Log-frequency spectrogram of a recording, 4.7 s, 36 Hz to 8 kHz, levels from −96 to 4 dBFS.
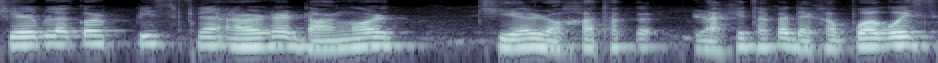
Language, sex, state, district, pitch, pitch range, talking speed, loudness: Assamese, male, Assam, Sonitpur, 160 Hz, 145-170 Hz, 180 wpm, -19 LUFS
